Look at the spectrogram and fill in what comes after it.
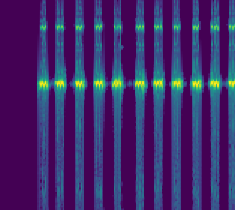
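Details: After half a second of silence, a cricket starts chirping in sharp, shrill pulses repeated about four times a second, recorded clearly as tutor material for white-rumped shamas, with no background noise.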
